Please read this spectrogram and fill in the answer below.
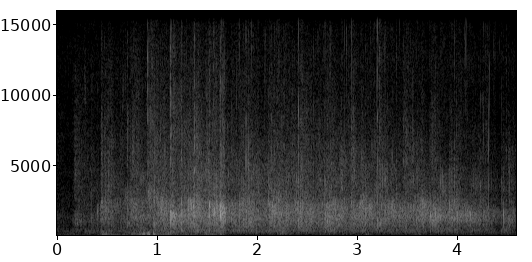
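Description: Audience applauding: a dense patter of clapping that swells during the first second, holds steady, then dies away near the end.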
